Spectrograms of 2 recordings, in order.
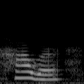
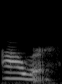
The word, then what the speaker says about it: hour: tadi kita bahas sebelumnya hour walaupun diawali dengan huruf H tapi kita bacanya bukan hower tapi kita bacanya our bunyi itu vokal maka dari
